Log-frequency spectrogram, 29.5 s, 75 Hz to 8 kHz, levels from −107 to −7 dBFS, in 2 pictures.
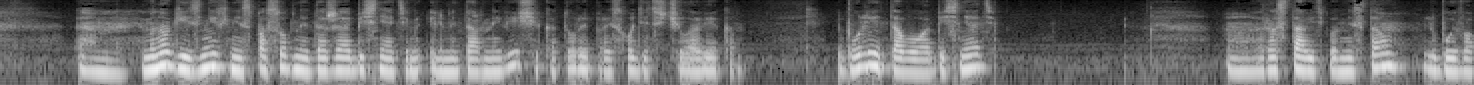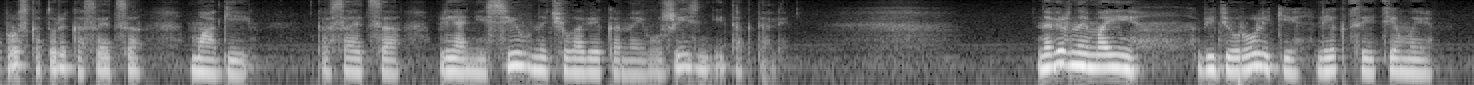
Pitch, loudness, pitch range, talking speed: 170 Hz, -27 LUFS, 160-190 Hz, 85 wpm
